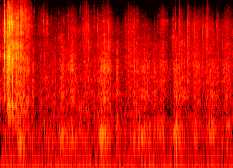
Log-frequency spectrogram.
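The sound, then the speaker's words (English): Crisp, crackly crunching of ketchup-flavored Doritos chips being chewed, a sharp bite at the start followed by a steady run of dry, brittle crunches with no talking. “Well, I know in Canada, ketchup-flavored chips are very popular.”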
